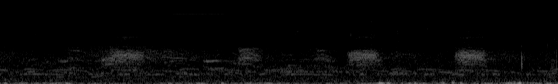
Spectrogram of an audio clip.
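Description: Faint bird calls: about five short calls, roughly a second apart.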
